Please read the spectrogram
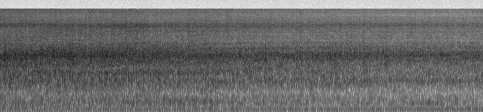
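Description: A farm tractor's diesel engine running steadily while it pulls a rotavator through wet mud, growing slightly fainter as it moves away.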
